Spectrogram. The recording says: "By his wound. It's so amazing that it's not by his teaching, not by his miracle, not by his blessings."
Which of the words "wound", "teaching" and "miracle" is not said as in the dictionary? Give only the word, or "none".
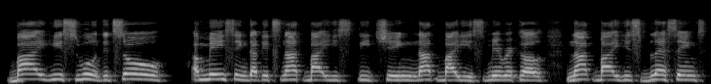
none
